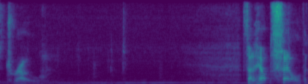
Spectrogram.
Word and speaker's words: drow: I realize, of course, that the widely accepted pronunciation of the word is drow. However, back in the early days, we always pronounced it as drow.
